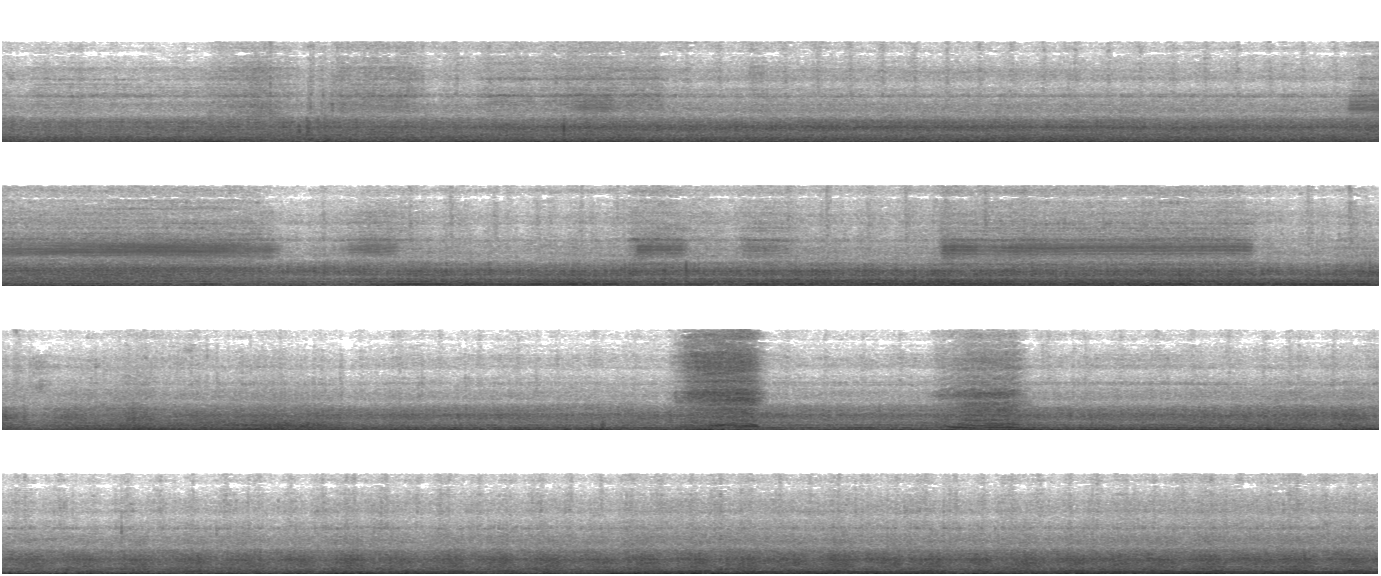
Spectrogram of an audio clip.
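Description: Wind roars loudly past a fast-moving bicycle.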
